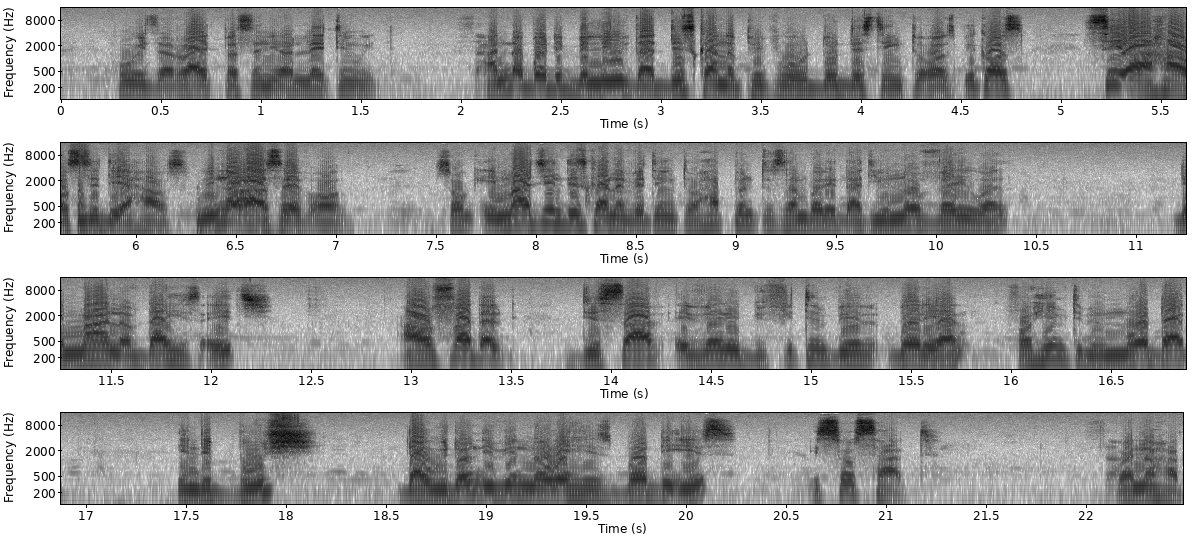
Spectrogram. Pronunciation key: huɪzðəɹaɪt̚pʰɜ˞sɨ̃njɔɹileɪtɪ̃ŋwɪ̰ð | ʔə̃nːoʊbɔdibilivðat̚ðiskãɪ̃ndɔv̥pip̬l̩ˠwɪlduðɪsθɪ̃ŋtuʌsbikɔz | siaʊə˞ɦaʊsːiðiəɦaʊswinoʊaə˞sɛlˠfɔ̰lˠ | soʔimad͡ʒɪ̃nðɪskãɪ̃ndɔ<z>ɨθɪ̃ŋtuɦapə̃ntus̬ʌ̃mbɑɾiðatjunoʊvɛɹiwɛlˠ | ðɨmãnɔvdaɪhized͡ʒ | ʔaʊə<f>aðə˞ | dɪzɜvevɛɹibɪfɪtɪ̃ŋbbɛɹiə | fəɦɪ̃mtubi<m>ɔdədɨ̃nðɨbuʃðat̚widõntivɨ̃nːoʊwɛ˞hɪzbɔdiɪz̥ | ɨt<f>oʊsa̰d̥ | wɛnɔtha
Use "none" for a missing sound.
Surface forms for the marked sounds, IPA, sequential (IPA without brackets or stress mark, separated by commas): v, f, m, s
